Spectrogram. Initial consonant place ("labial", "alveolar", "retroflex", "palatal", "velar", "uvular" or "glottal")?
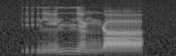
alveolar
